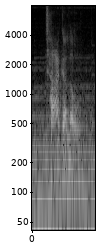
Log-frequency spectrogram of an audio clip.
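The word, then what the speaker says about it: Tagalog: advertisements for lace here talog is what they speak in the Philip Philippines is pronounced tagalo tagalo oh okay okay a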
